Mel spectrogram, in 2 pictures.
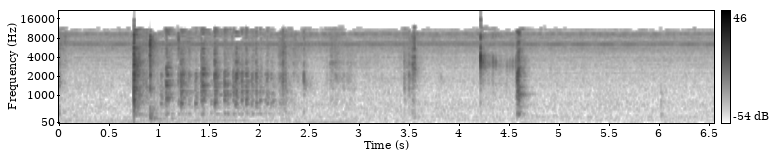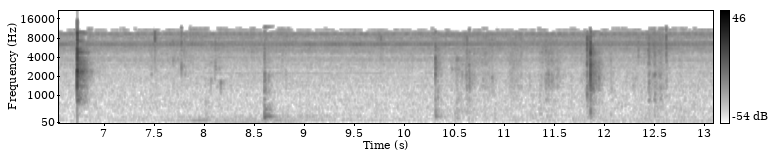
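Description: Aluminium drink cans and a bottle being handled on a concrete floor: a sharp clack about a second in, followed by a rattling run of quick clicks for a second or so, then scattered single knocks and clicks a second or two apart.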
